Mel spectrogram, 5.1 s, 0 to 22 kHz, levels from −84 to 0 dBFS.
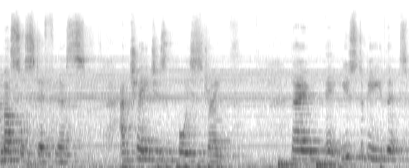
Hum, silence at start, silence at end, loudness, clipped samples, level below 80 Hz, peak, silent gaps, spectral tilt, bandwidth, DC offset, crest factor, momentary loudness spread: none; 0 s; 0 s; -38 LUFS; under 0.1%; -48 dBFS; -20 dBFS; none; -4.5 dB/octave; 16.5 kHz; under 0.1%; 18 dB; 12 LU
